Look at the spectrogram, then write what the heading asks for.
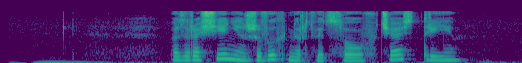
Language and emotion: Russian, sad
